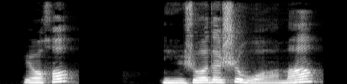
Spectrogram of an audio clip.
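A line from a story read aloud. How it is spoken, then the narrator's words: Lazy drawl. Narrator (Chinese): 莫凡声音有些懒洋洋的说道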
